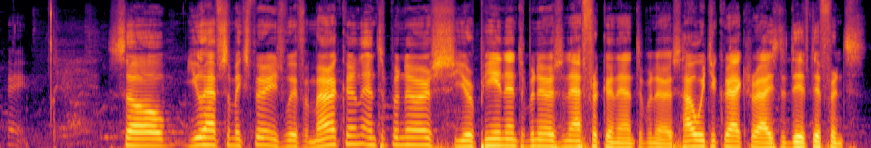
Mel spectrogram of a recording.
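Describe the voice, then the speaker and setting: A man's voice: fairly high pitch, fairly quick, smooth, no echo. Dry-sounding male interviewer. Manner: summarizing, leading questions. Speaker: interviewer and channel host. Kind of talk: casual interview questions.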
